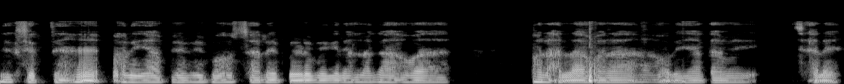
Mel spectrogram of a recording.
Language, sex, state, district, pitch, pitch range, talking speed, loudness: Hindi, male, Chhattisgarh, Raigarh, 100 Hz, 100-105 Hz, 135 wpm, -19 LUFS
